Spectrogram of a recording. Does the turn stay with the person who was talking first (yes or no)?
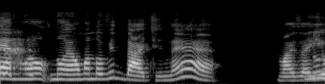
no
